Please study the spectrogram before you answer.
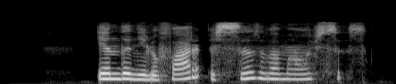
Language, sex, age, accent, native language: Uzbek, female, under 19, Qashqadaryo, Uzbek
